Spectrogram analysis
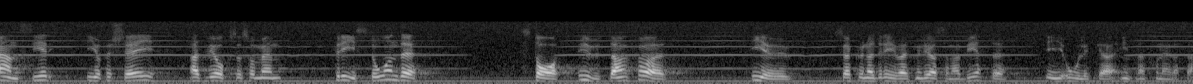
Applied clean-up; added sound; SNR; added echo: none; Trumpet; 18 dB; none.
